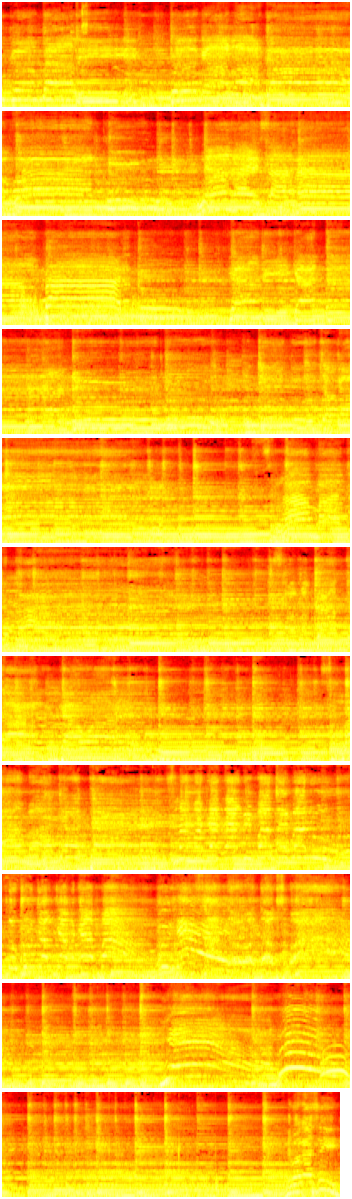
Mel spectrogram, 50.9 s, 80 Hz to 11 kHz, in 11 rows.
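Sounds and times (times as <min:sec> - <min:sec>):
acoustic guitar playing: 0:00.0 - 0:50.9
person singing: 0:21.8 - 0:30.0, 0:43.9 - 0:46.5.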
